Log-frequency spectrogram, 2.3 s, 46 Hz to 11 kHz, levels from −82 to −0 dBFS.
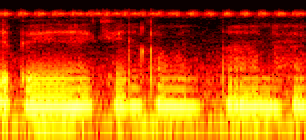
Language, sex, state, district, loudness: Hindi, female, Uttar Pradesh, Muzaffarnagar, -18 LUFS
